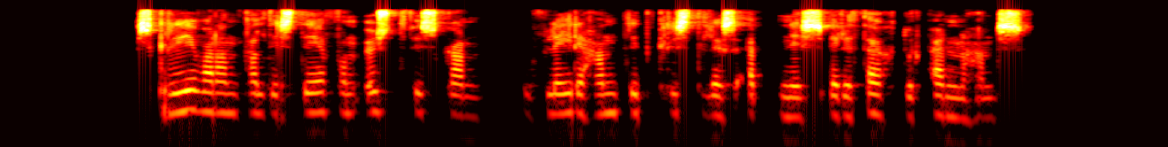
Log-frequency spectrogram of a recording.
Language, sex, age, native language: Icelandic, female, 30-39, Icelandic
